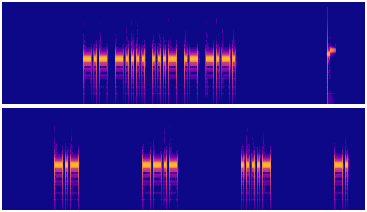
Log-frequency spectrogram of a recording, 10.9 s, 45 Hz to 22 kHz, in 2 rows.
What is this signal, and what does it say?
Morse code, heard as a keyed tone, about 32 wpm, spaced as for 14 wpm, 700 Hz. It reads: K6VAC KQ4N
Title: USA Call Signs - 8x Character Spacing - 30wpm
